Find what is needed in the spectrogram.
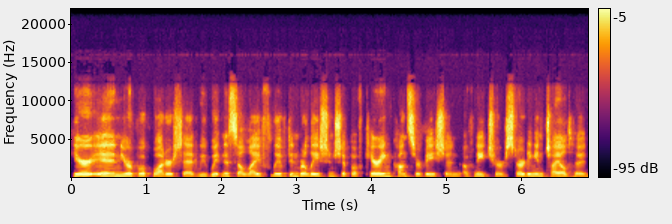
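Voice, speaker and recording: A woman's fairly low, dark, mellow voice with an American accent, fairly even intonation, a moderate pace and hardly any pauses. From Texas. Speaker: university teacher and poet. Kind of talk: prepared response read aloud. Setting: video call.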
